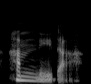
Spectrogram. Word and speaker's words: 합니다: And next, 합니다, but together, 합니다, 합니다. Sounds familiar, right? So this one, when you say 감사합니다, spelling is 합니다, but nobody would say that way. You always hear 합니다.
